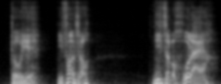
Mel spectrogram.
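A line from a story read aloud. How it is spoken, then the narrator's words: Stern scolding. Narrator (Chinese): 王科长厉声训斥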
